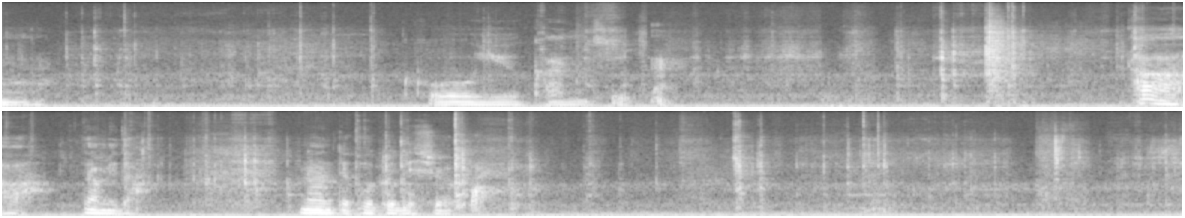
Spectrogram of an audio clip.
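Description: Small plastic model train cars click and tap as they are handled.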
